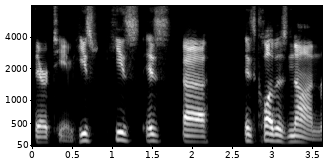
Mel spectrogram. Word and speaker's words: Nantes: I don't think they pronounce the T in the T-E-S. So I think it's pronounced Non.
